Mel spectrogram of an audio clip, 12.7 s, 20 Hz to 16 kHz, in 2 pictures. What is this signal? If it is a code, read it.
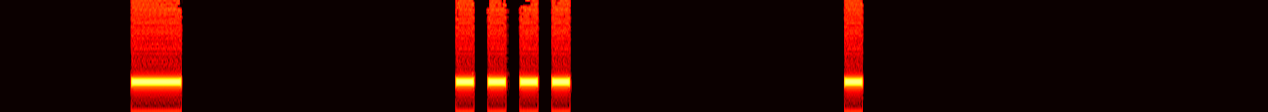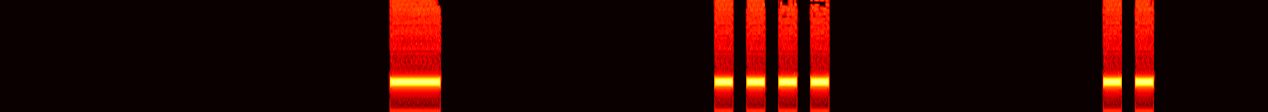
Morse code, heard as a keyed tone, about 15 wpm, spaced as for 5 wpm, 1000 Hz. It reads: THE THI
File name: qotdfiles / 5wpm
